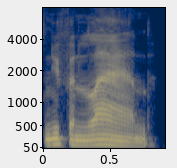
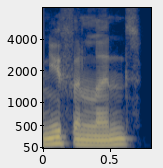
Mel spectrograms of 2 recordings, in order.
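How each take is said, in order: First: It is said the way locals say it. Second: It is said the way British speakers say it. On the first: The speaker calls it right. "We need to we need to pronounce it right" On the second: The speaker calls it wrong. "I think that's kind of how the Brits say it"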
